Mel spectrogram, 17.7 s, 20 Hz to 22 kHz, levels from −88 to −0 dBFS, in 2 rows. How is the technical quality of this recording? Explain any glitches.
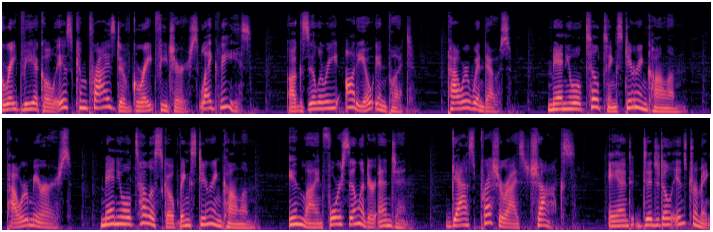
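There is one glitch, at 7.87 to 7.92 s: a brief garbled flutter. This is frames out of order. Two neighbouring blocks of about 23 ms each were decoded in reversed sequence, so the halves play exchanged. No time is lost.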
